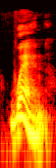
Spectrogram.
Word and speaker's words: when: they might say whip there is actually no need to pronounce the H so strongly just let the sound leave your lips naturally when what Christy whip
